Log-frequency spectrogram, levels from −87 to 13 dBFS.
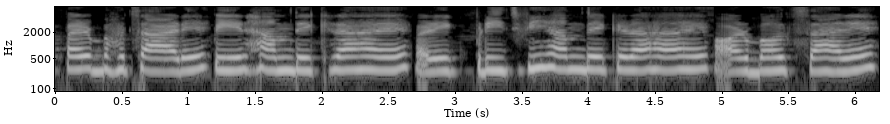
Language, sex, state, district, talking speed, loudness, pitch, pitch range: Hindi, female, Uttar Pradesh, Hamirpur, 205 wpm, -19 LUFS, 275 Hz, 265-280 Hz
